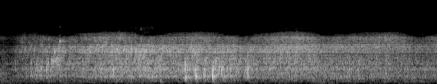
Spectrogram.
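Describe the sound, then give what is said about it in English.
An Alka-Seltzer antacid tablet fizzing in water: a steady, dense hiss of bubbling with small crackling pops, holding at an even moderate loudness for several seconds with no voices. “Listen to it fizz.”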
